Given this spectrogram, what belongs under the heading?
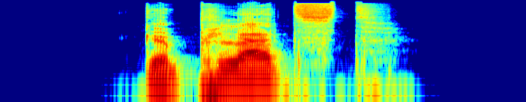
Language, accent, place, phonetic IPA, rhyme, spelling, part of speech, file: German, Germany, Berlin, [ɡəˈplat͡st], -at͡st, geplatzt, verb, De-geplatzt.ogg
- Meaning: past participle of platzen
